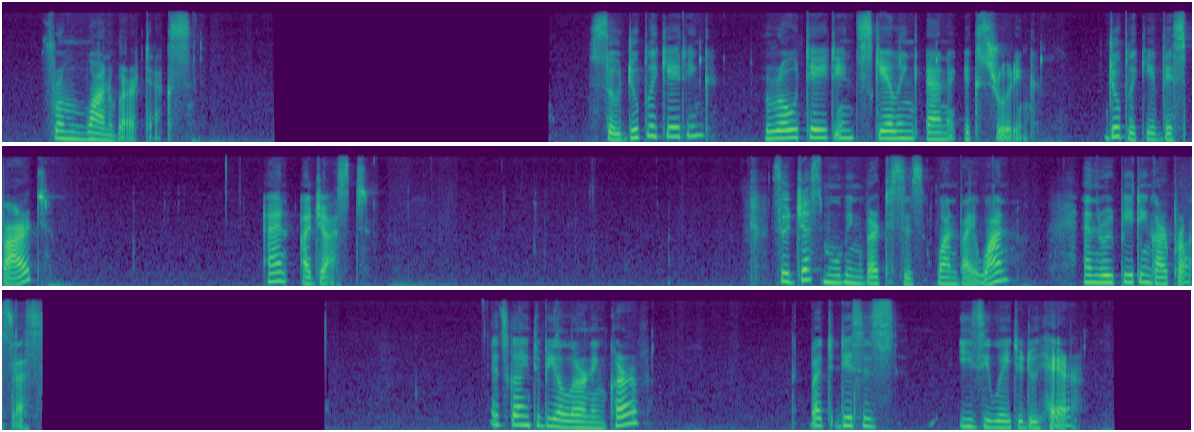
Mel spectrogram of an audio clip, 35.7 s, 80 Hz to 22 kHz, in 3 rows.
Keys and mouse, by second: 0.0 alt+s, 0.0 click, 0.3 alt+s, 0.9 alt+s, 1.0 alt+s, 2.2 alt+s, 2.7 alt+s, 2.8 alt+s, 3.2 KP_7, 3.7-4.0 drag, 3.7-4.0 middle drag, 4.1 KP_3, 4.8 e, 6.5 Tab, 7.5 KP_1, 9.1 shift+d, 11.3 KP_7, 11.9 r, 12.9 g, 14.1 Tab, 14.4-14.9 drag, 15.0 alt+s, 15.7 alt+s, 16.1 alt+s, 17.2 alt+s, 17.3 alt+s, 17.6 KP_3, 18.2 g, 21.3 KP_1, 21.7-22.6 drag, 21.7-22.6 middle drag, 22.6 g, 23.7 g, 24.7 Tab, 25.8 KP_3, 28.1-31.9 typing, 33.2 r, 33.7 g, 35.2 KP_1.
